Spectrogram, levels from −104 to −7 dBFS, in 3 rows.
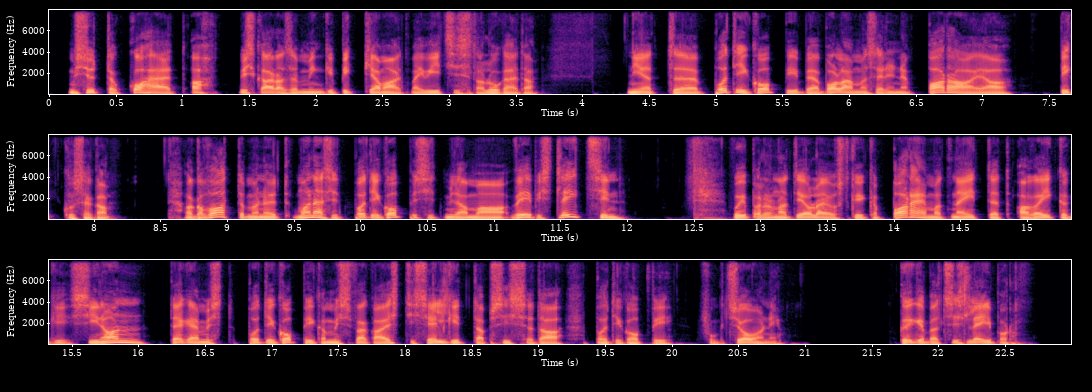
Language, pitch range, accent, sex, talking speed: Czech, 95-125 Hz, Finnish, male, 155 wpm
